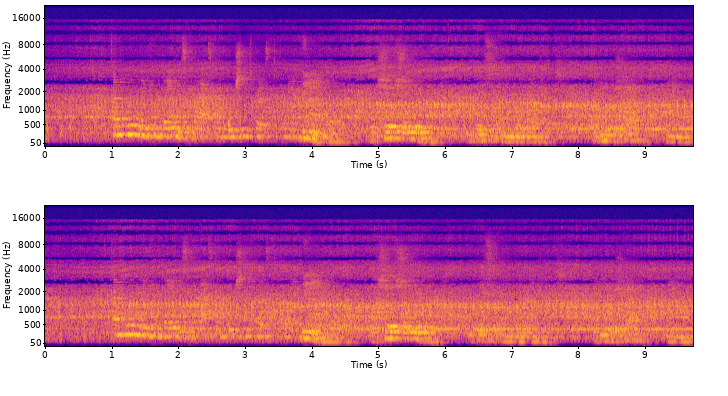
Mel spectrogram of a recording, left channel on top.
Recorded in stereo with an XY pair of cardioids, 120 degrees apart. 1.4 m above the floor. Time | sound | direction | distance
1.0 | a woman speaking | 50° left | 0.9 m
3.8 | a man speaking | 25° left | 1.2 m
